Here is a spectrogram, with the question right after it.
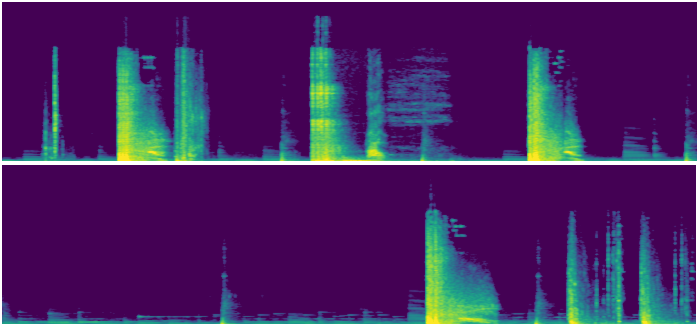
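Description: Sharp gunshots and thudding impacts from the game Quasimorph, played on Unfair difficulty, come in scattered bursts with quiet gaps between them, some single cracks and some short clustered volleys.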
